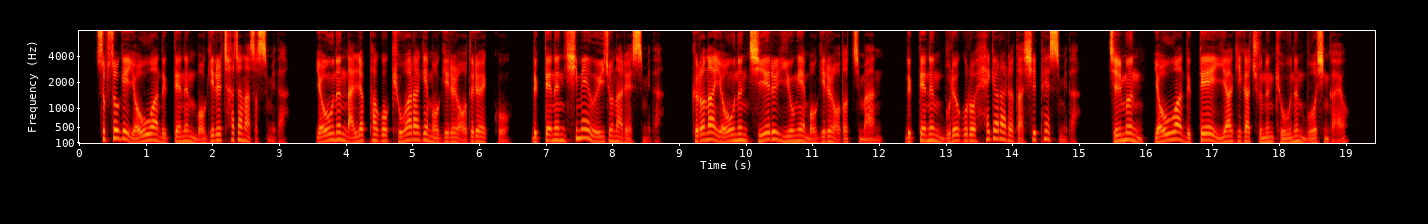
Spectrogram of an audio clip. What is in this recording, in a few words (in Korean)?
여우와 늑대 이야기 남자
